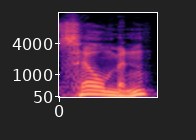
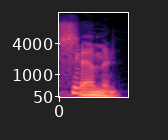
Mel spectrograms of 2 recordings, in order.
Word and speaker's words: salmon: silent well you know it's not called Salman why it's that's what it says no it's salmon that the L is silence like what yeah like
